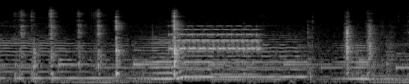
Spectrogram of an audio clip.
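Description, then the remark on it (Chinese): A melodic phone ringtone plays alone in a bright, electronic tune, its notes stepping and repeating with short sharp accents, moderately loud, signalling an unexpected incoming phone call. “几个月后，我意外地接到王叔叔的电话。”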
